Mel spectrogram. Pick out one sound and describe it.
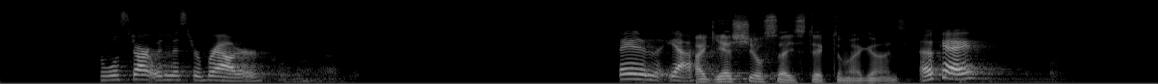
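A woman speaks into a microphone, heard through a loudspeaker in a room.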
